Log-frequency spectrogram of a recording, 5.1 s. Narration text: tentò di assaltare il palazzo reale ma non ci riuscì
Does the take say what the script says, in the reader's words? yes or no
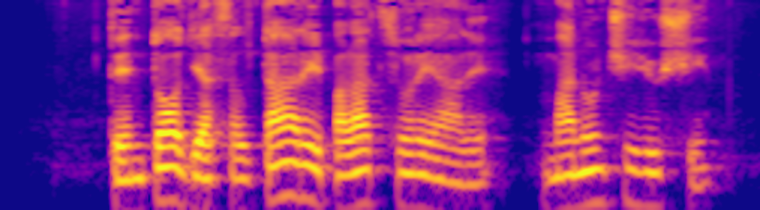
yes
